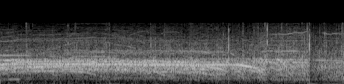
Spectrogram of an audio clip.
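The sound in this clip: A crowd cheers and whoops at a high school event, a dense, sustained mass of shouting voices that stays loud and then dips slightly near the end.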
